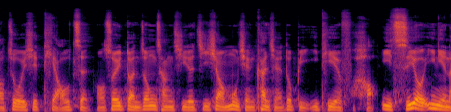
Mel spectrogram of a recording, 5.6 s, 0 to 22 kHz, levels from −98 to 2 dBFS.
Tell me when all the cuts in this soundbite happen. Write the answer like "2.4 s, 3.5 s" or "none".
none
